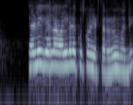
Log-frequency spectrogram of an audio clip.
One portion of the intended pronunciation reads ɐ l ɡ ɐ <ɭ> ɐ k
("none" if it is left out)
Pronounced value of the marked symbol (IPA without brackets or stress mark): ɽ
